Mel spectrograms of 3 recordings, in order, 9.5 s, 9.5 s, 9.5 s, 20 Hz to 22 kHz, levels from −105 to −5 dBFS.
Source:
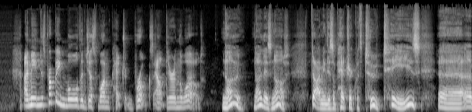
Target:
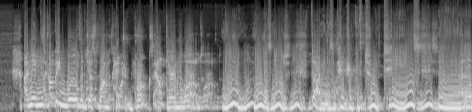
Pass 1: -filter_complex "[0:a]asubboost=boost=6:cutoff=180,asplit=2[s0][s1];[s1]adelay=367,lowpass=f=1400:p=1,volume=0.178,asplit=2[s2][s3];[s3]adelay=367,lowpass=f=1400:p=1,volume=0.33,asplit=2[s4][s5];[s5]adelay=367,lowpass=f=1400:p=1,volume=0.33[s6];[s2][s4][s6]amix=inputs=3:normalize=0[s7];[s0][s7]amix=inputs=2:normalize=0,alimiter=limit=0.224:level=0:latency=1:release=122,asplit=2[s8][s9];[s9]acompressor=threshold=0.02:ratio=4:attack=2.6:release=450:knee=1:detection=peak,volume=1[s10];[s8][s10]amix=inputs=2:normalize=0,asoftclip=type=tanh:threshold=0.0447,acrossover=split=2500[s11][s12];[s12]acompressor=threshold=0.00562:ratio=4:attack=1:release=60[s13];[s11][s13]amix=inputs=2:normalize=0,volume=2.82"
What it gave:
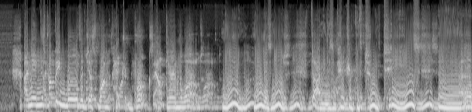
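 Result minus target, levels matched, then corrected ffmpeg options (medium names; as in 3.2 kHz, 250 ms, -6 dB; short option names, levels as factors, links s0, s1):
compression: peak gain reduction +5.5 dB
-filter_complex "[0:a]asubboost=boost=6:cutoff=180,asplit=2[s0][s1];[s1]adelay=367,lowpass=f=1400:p=1,volume=0.178,asplit=2[s2][s3];[s3]adelay=367,lowpass=f=1400:p=1,volume=0.33,asplit=2[s4][s5];[s5]adelay=367,lowpass=f=1400:p=1,volume=0.33[s6];[s2][s4][s6]amix=inputs=3:normalize=0[s7];[s0][s7]amix=inputs=2:normalize=0,alimiter=limit=0.224:level=0:latency=1:release=122,asplit=2[s8][s9];[s9]acompressor=threshold=0.0473:ratio=4:attack=2.6:release=450:knee=1:detection=peak,volume=1[s10];[s8][s10]amix=inputs=2:normalize=0,asoftclip=type=tanh:threshold=0.0447,acrossover=split=2500[s11][s12];[s12]acompressor=threshold=0.00562:ratio=4:attack=1:release=60[s13];[s11][s13]amix=inputs=2:normalize=0,volume=2.82"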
